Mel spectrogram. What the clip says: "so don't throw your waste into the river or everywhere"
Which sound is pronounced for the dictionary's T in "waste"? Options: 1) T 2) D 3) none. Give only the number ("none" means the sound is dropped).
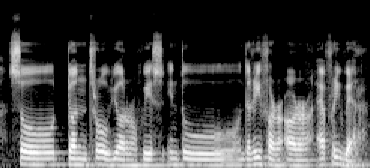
3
